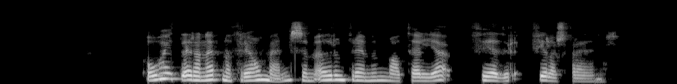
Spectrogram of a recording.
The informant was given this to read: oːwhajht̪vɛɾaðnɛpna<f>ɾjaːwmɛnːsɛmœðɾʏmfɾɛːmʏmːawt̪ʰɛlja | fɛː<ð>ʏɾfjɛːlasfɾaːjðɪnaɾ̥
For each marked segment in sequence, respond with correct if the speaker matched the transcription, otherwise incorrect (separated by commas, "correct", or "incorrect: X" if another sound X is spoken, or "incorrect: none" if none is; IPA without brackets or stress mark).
incorrect: θ, correct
